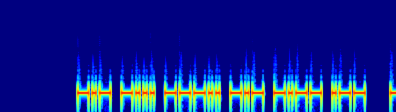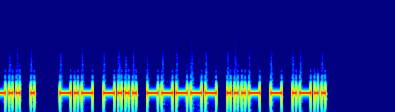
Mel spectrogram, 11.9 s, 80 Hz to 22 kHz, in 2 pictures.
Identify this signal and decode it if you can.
Morse code, heard as a keyed tone, about 22 wpm, 700 Hz. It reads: KB8KYW DE KB0VTL
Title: USA Callsign DE Callsign 22wpm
